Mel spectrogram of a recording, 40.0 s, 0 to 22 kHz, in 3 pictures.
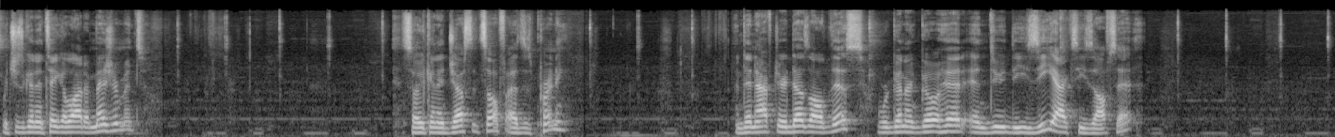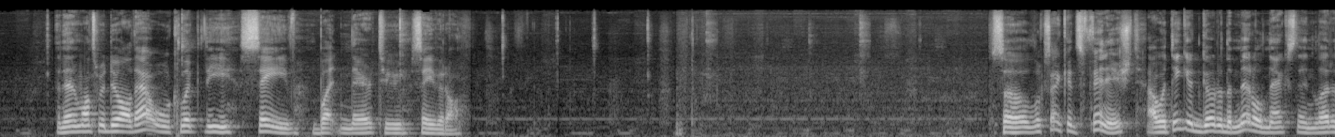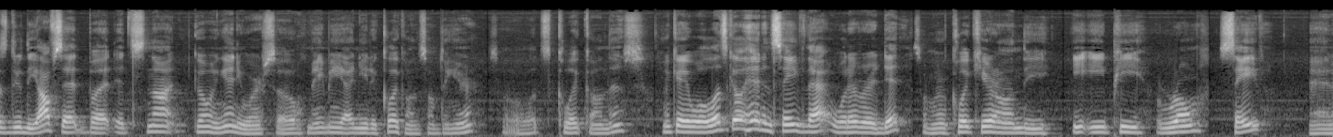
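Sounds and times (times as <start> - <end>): stepper motors buzzing: 0.0 - 14.9, 16.7 - 23.3
faint steady whine: 0.0 - 40.0
print head light ticks: 1.7 - 4.0, 5.8 - 7.1, 11.4 - 14.0, 18.3 - 20.5
faint probe clicks: 11.6 - 13.9, 18.3 - 20.6.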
